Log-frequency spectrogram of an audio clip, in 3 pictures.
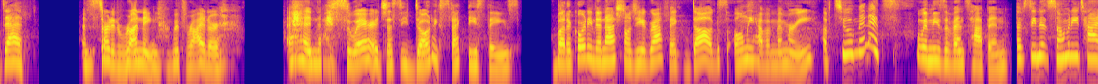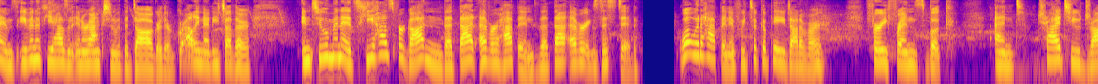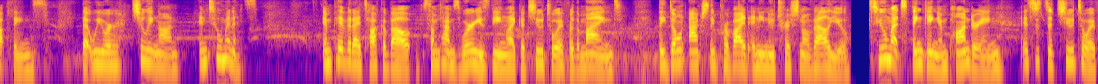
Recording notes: Pardon the occasional panting (lol) and background noise—err New York City soundscape—as I recorded this one on a big hill at the park, running up and down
